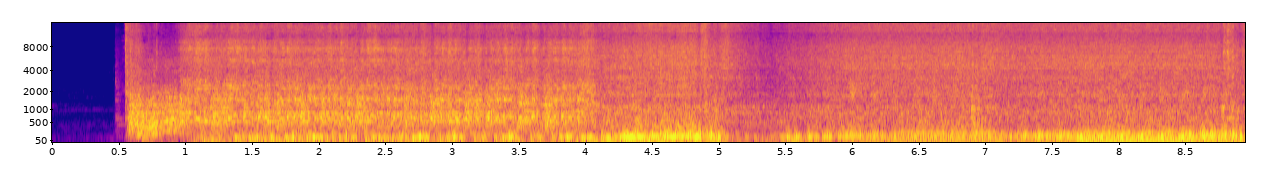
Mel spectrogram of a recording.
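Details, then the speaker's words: Ford engine with Holley Sniper 2 fuel injection: cranks, catches and runs unevenly with sharp pops and a sag around five seconds; backfiring of unclear cause, owner wondered about too much fuel. "Okay, I'm not sure why it keeps backfiring like that. Or I guess maybe too much fuel."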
